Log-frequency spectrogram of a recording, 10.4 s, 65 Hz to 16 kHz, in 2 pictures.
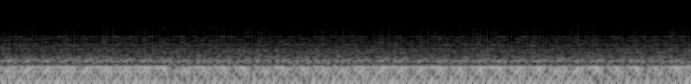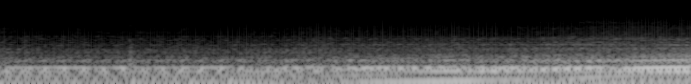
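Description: Lumpy V8 idle with an uneven, loping beat that breaks rhythm before the revs climb at the end; a misfire, cause not yet found.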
